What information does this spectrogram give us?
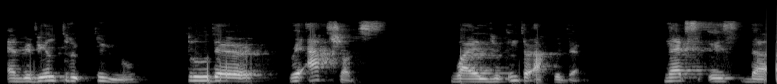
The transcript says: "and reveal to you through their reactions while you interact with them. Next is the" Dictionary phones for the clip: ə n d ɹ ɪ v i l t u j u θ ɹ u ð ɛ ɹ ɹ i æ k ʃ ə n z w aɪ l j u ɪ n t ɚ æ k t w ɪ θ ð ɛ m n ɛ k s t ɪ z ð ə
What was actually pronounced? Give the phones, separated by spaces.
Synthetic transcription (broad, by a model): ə n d ɹ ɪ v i l t u j u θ ɹ u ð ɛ ɹ ɹ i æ k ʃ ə n s w aɪ l j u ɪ n t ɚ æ k t w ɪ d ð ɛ m n ɛ k s t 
